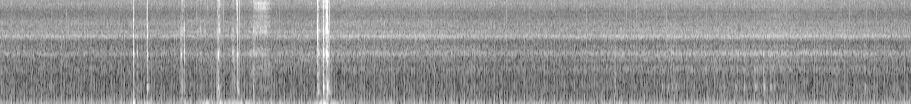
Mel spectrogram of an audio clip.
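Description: Steady rumble of wind and road noise on the microphone while riding along a paved road, under a faint steady high whine. A quick run of knocks and rattles comes between about one and three and a half seconds in, the loudest near the end of the run.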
